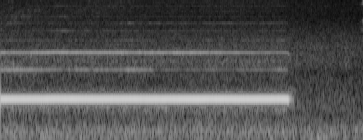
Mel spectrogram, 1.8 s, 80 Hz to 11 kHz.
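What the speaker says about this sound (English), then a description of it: "So this is our C note, and it sounds like this." A recorder sounds a C note, fingered with the thumb, pointer and middle finger, in a 3rd grade recorder lesson. It is one steady, clear, loud tone held for about a second and a half that then stops, played alone.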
